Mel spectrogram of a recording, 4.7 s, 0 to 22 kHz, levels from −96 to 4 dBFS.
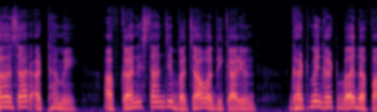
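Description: No technical faults are audible.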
